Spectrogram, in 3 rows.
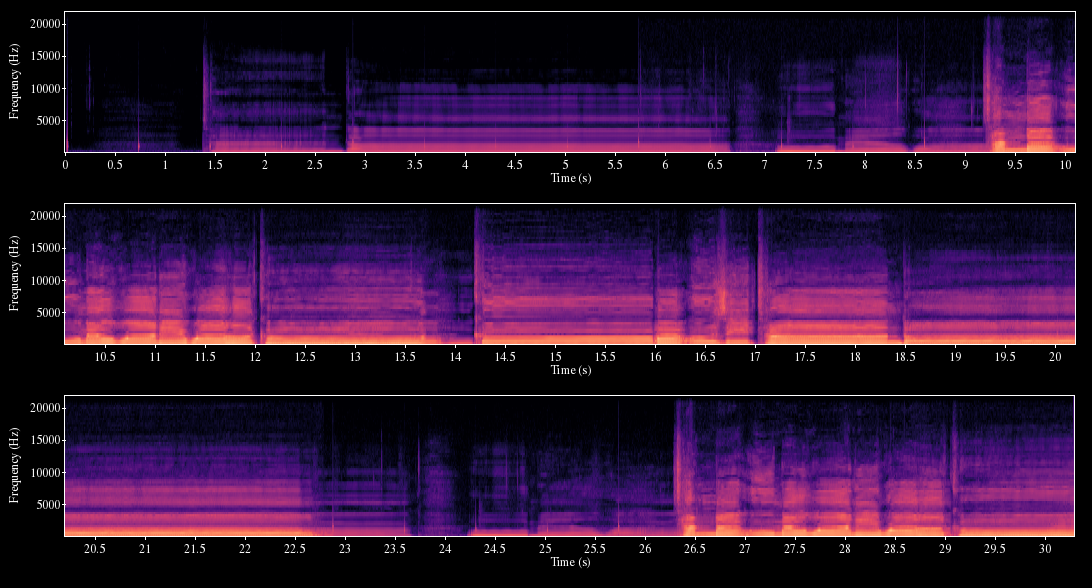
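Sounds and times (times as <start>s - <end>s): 
choir with soprano: 7.3s - 23.7s, 24.3s - 30.2s.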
